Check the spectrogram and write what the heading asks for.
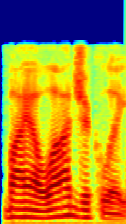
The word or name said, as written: biologically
